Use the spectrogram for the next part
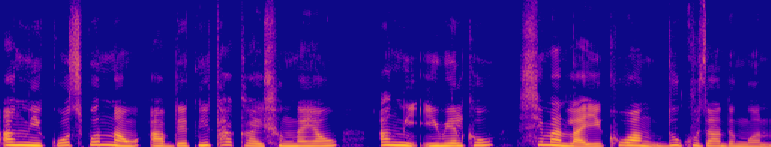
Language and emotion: Bodo, sad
